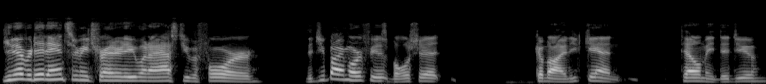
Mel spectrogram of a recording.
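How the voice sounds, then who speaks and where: A man's voice: fairly high pitch, expressive, moderate pace, fairly bright tone, clean tone, dry recording. A man playing a gloating, sneering traitor in a radio play reading, taunting his victims in a theatrical, slangy, mocking way.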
